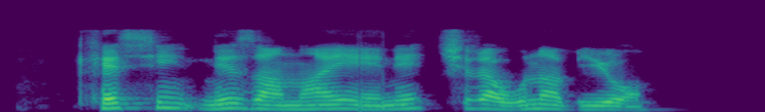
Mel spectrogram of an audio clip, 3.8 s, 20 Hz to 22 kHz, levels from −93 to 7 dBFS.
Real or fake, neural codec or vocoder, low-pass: fake; autoencoder, 48 kHz, 128 numbers a frame, DAC-VAE, trained on Japanese speech; 7.2 kHz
